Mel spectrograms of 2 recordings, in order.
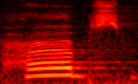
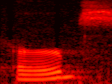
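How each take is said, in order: First: The word is said in a non-American way. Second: The word is said in an American way.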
